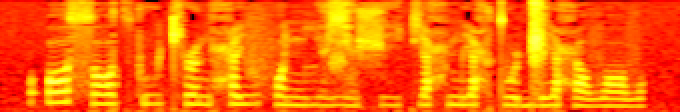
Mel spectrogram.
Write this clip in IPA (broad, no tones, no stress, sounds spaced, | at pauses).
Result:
ʔ ɔ s ɔ t͡sʼ ṳ cʰ ə˞ n ħ i v f ɔ ɲ ʎ ɛ̤ ʑ ɛ̤ ʃ i̤ c i ħ m i ħ tʷ ə˞ ɖ͡ʐ i ħ ɔ v ɔ v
